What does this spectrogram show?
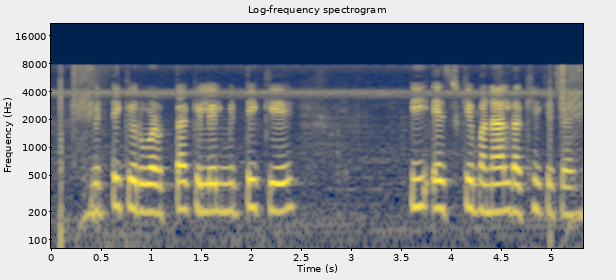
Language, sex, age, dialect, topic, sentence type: Magahi, female, 25-30, Western, agriculture, statement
